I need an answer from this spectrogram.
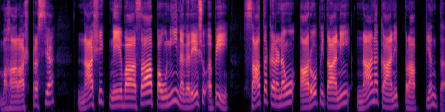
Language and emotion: Sanskrit, neutral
